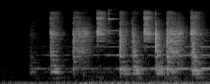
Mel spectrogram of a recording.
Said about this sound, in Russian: Звонок, если вам кто-то позвонил, вы не пропустите.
